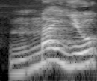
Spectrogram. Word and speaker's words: maillot: Sim, vem uma palavra francesa que é un maillot, que se escreve assim com 2 L, tem o O e tem o T que é mudo, un maillot. Un maillot, hein, como se fosse aqui um I longo, un maillot.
